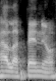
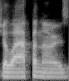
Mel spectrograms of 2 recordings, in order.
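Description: First: The word is given its Spanish pronunciation. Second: The word is read out as English spelling. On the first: The speaker calls it right. "saying it with the Spanish pronunciation" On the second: The speaker calls it wrong. "just read it phonetically"

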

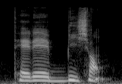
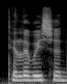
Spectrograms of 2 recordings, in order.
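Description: First: It is said with Japanese-style syllables. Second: It is said with English pronunciation. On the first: "things need to be made easier to pronounce for Japanese people" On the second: "it's not television"

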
